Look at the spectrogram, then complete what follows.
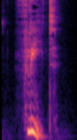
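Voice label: "fleet", British English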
